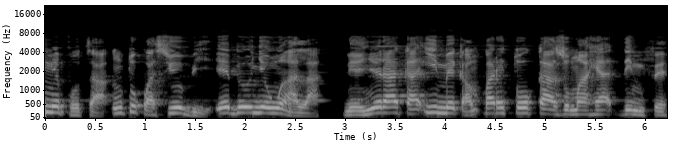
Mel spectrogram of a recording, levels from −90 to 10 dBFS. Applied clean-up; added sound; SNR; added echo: neural mask model DeepFilterNet 3.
